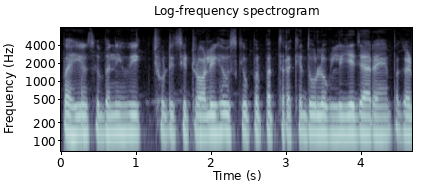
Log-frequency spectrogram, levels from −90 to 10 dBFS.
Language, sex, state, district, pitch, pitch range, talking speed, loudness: Hindi, male, Uttar Pradesh, Lalitpur, 135 Hz, 130-140 Hz, 245 wpm, -17 LUFS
